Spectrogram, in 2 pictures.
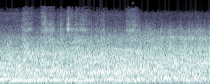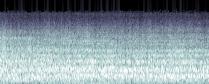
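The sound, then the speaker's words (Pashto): Steady, loud roar of military aircraft overhead: foreign forces' helicopters, a jet and a large reconnaissance plane circling above Marja. A continuous broad drone with a low hum holds for the whole stretch, with no talk. “د مرجی پر اسمان د بارنیو ځواکونو دوه چورلکې، یوه جوټ او یوه هم ډیره ستره کشفي الوتکه ګرځي.”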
